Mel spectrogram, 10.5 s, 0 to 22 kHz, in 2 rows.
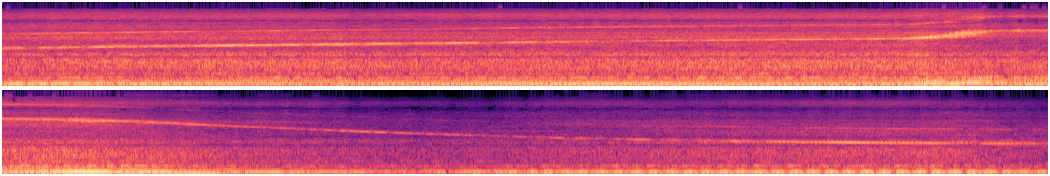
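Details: Duramax diesel after a full top-end build (heads done) with a Ryan's Diesel Service 9-blade turbo. It rumbles evenly as the turbo whistle climbs on the rev and sweeps smoothly back down: normal running of the freshly rebuilt engine.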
